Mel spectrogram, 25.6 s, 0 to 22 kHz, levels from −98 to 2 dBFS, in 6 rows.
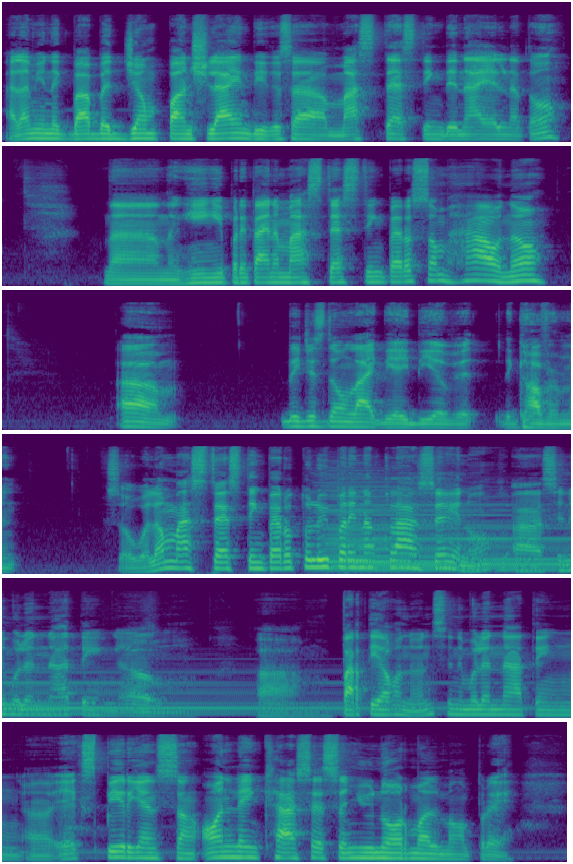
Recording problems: background music; noticeable; throughout; 10 dB below the speech

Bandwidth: 14.5 kHz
